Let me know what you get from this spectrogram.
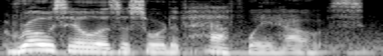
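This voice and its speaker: A woman narrator plays a kindly man who manages a building for the dead in an audio ghost story. He speaks slowly and low, with matter-of-fact, polished customer-service courtesy. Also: animated, music in the background. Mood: smooth sales pitch. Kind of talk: dramatised audiobook dialogue.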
